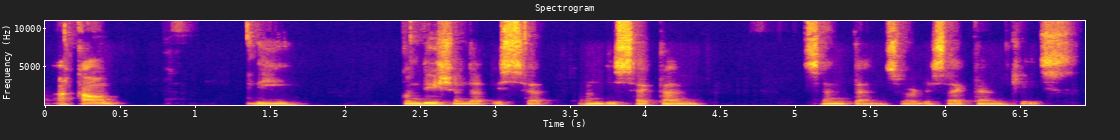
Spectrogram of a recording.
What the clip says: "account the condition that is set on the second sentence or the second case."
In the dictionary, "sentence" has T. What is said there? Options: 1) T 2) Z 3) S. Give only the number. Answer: 1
